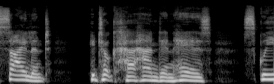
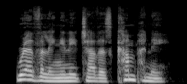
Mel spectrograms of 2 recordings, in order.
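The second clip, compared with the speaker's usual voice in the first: usual speaking voice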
